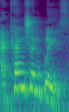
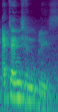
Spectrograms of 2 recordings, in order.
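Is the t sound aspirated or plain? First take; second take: aspirated; plain. First: The t is aspirated with a puff of air. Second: The t is plain, without a puff of air. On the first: The speaker calls it right. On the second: The speaker calls it wrong.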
